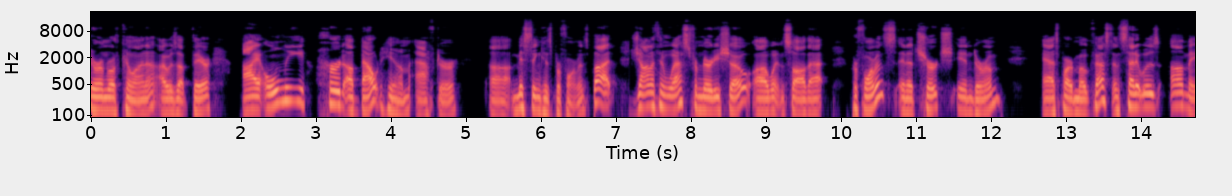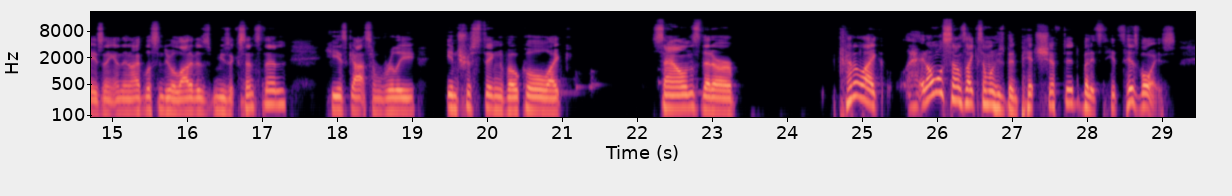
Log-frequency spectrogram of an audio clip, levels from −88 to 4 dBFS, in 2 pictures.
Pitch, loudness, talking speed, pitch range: 130 Hz, -22 LUFS, 165 wpm, 120-160 Hz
